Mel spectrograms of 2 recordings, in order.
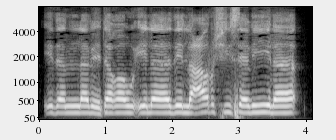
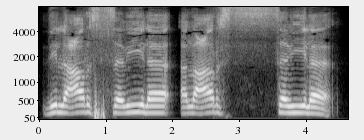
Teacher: سين مشددة هتحذف الشين خالص، إذا ضغمت الشين في السين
